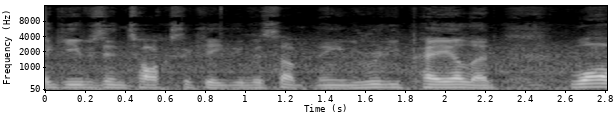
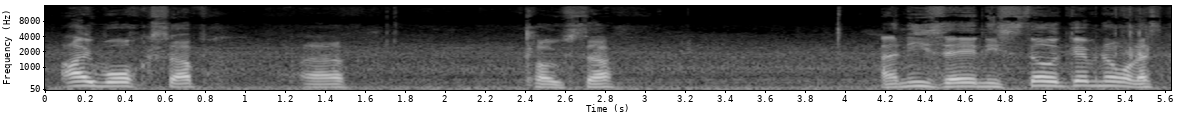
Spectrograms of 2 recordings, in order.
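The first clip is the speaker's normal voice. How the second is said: ordinary delivery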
